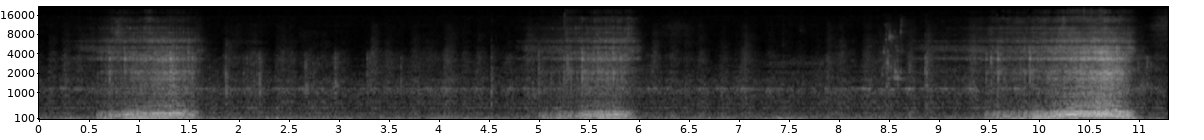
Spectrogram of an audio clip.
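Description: Three rough, rattling snores on inhaling, about one every four to five seconds, with steady background hiss between them.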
